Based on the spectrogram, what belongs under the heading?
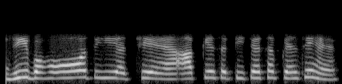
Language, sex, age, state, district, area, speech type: Urdu, female, 18-30, Bihar, Khagaria, rural, conversation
